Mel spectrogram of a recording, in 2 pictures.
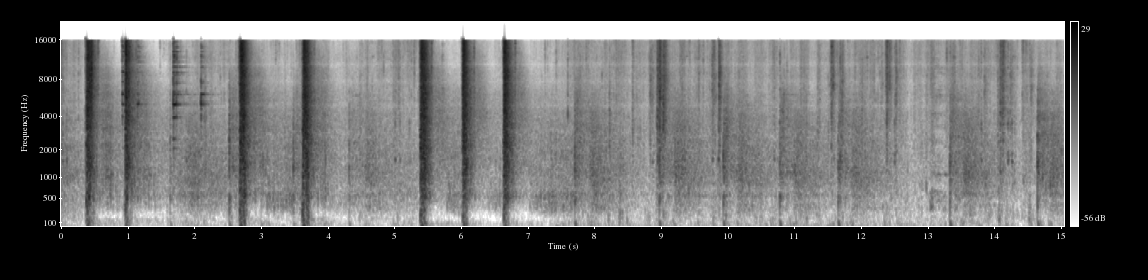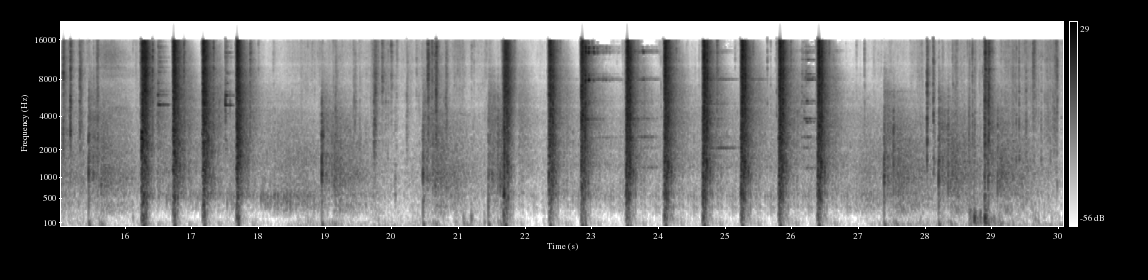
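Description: Shotgun fired at steel targets in strings of shots: a few groups early on, a quick run of about six shots a little past the middle, then a long rapid run of about a dozen shots near the end, with quieter gaps between groups while the shooter moves and reloads.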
